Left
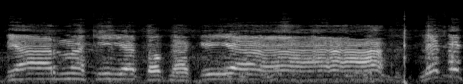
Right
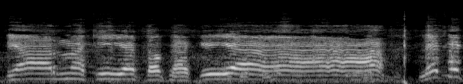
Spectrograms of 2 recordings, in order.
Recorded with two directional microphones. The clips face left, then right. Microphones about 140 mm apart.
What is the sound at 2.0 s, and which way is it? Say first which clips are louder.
Speech: right 8 dB; 30° right (ahead or behind).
